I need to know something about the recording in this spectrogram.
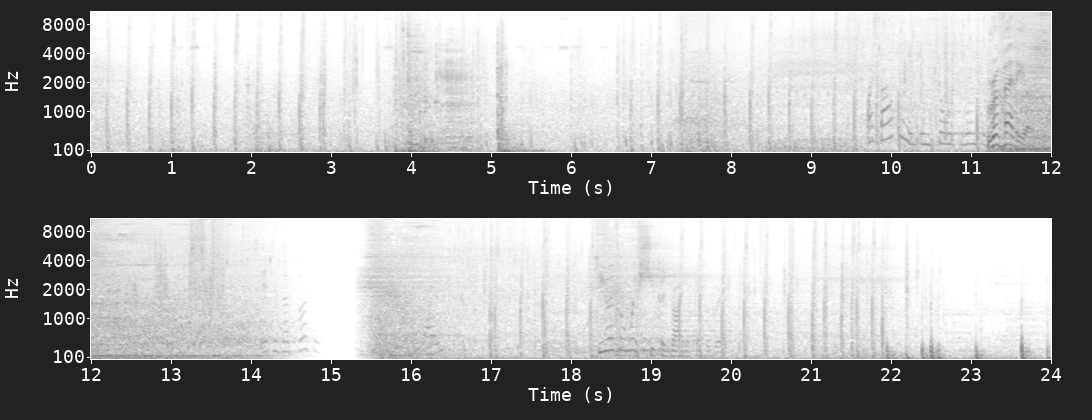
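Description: Footsteps run quickly across a hard stone floor.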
